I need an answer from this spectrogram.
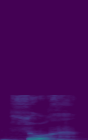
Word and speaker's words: sourd: sotto s sord ok en français on prononce pas le D hein on prononce Sour et au féminin sourde ok alors la phrase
